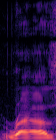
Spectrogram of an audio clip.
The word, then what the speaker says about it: Ra's: figure I have or Raz depending on how he is pronounced in what medium Raz is how he was said in Batman Begins uh re I believe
